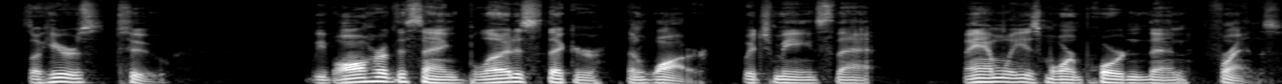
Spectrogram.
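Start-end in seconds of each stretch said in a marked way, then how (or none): none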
